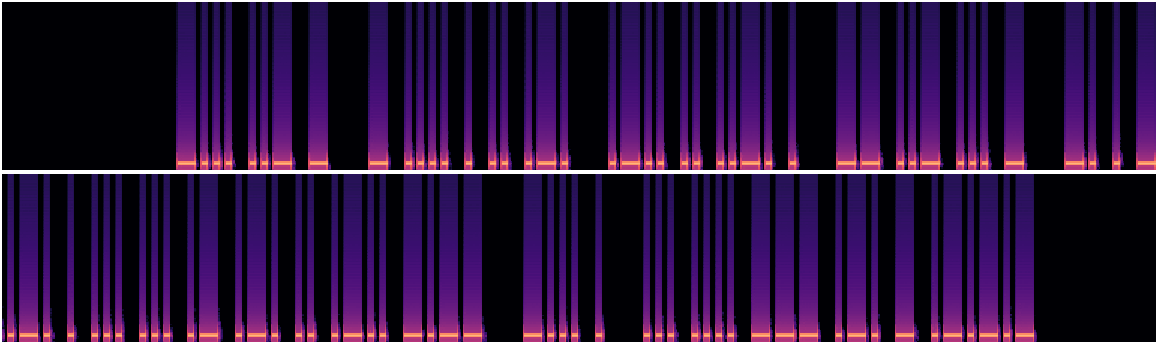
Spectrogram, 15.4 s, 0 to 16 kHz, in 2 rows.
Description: Morse code, heard as a keyed tone, about 30 wpm, 700 Hz. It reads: BUT THEIR LIFE MUST NECESSARILY BE SHORT.
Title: Sentences from Top 1400 Words 30wpm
